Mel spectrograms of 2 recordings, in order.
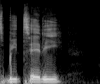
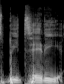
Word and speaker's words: B Tidy: It's B Titty, ITSBTIDY. My name actually spelled B Tidy on social media. I really started realizing, like, damn, I spelled my name wrong. But yeah. – I don't like putting the two D's, so it's B Titty, ITSBTIDY.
